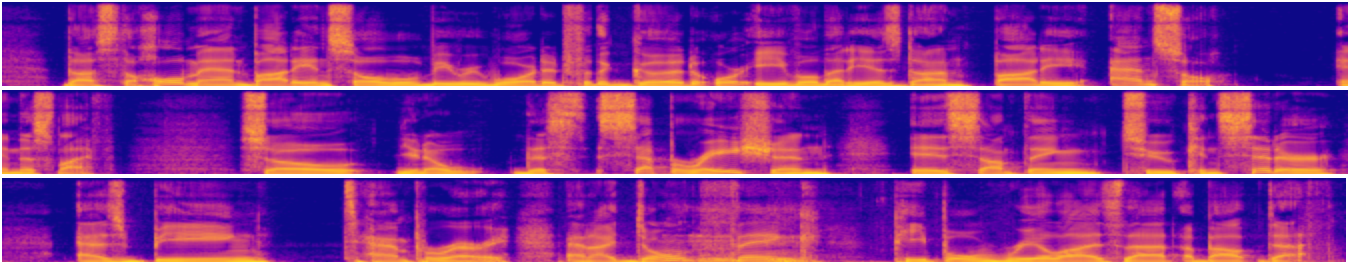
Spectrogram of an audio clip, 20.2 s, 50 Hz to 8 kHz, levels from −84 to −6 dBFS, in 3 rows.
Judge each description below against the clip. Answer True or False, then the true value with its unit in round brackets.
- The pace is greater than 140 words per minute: False (135 wpm)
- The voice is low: True (110 Hz)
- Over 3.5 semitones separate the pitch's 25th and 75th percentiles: True (4.2 semitones)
